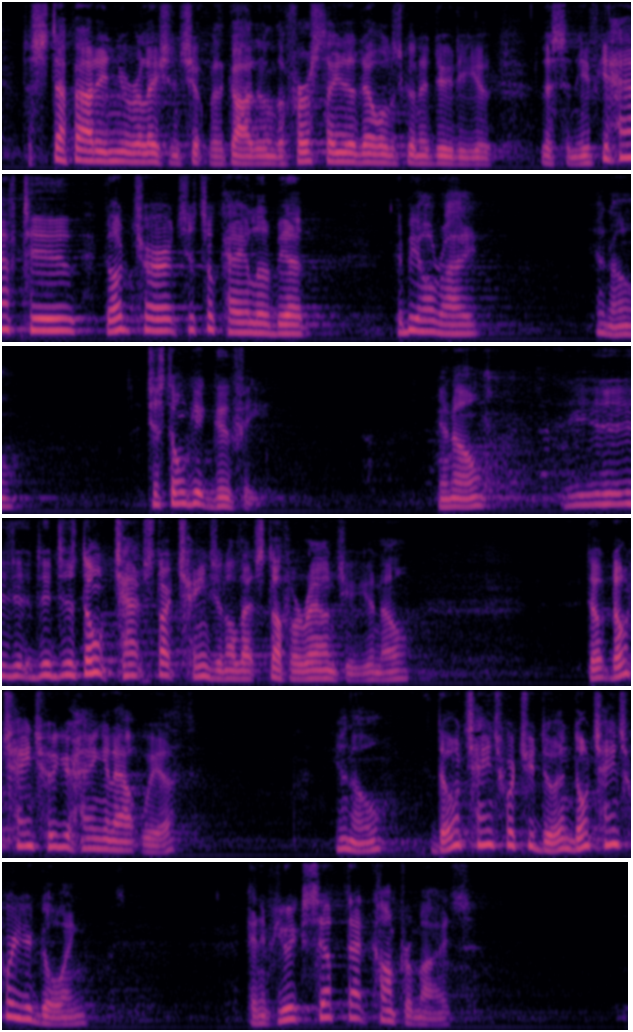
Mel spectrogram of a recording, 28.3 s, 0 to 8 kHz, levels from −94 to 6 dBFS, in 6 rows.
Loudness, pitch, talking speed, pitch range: -42 LUFS, 165 Hz, 175 wpm, 140-210 Hz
